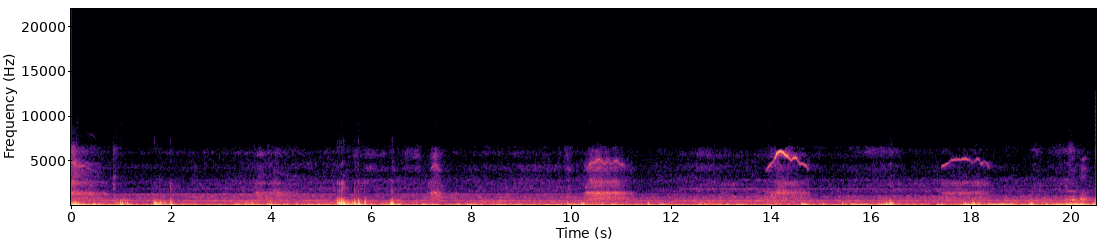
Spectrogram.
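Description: Cooling fans hum steadily.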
